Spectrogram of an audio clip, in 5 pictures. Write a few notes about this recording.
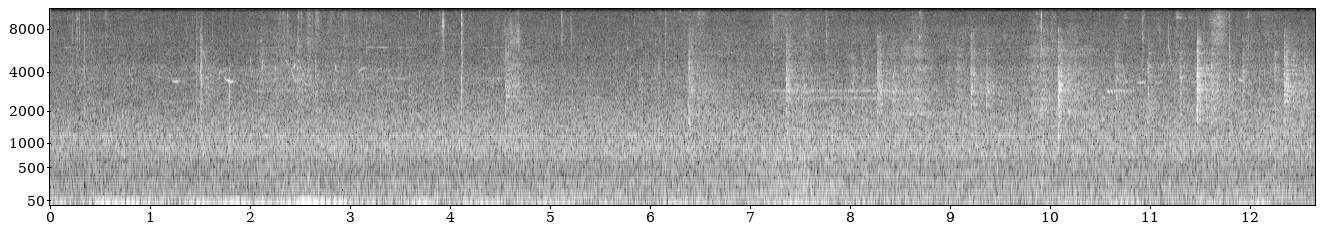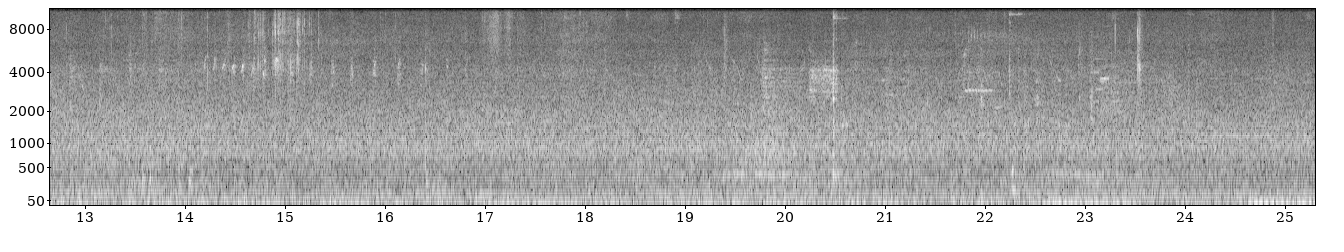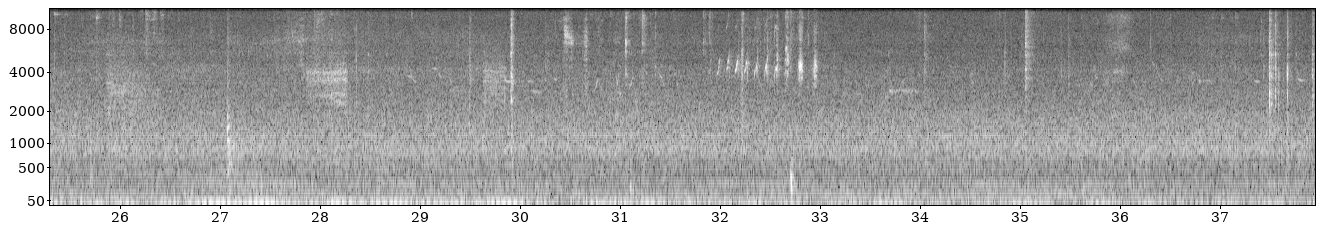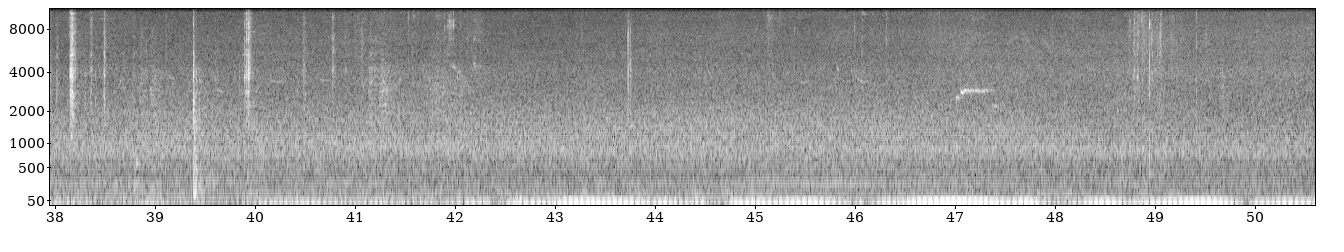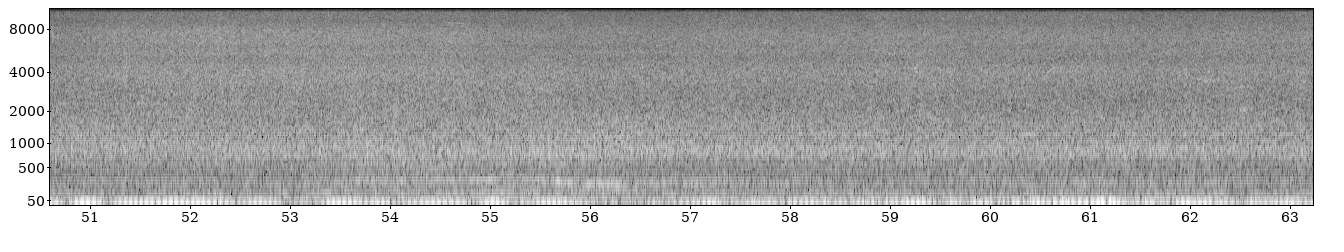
Recorded above water on Tender 1 with SAIC Eco Design Chicago River Works class taught by Linda Keane and Eric Leonardson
